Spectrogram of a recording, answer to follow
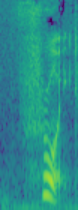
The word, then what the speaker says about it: Freud: So there are, 2 main theories of dream interpretation put forward by Carls Gustav Jung and Sigmund.....(I pronounce it frood lol) "Freud" ....Freud Now Freud believed dreams to be a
